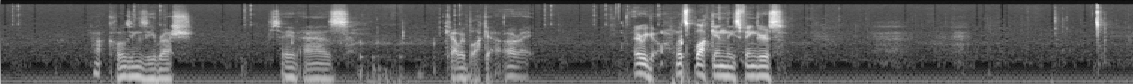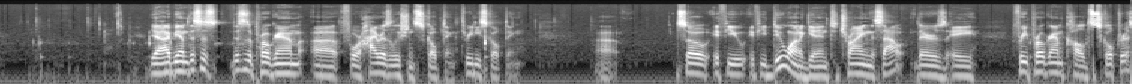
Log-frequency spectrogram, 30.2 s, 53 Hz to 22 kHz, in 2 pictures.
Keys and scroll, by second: 13.2 s, 14.1 s, 21.0 s.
